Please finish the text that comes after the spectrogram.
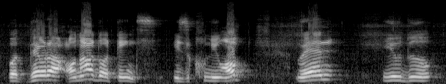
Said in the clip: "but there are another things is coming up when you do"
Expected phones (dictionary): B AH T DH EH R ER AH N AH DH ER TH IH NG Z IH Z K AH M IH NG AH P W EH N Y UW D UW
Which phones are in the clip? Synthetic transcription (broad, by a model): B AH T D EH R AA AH N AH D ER T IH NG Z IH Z K AH M IH NG AH P W EH N Y UW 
